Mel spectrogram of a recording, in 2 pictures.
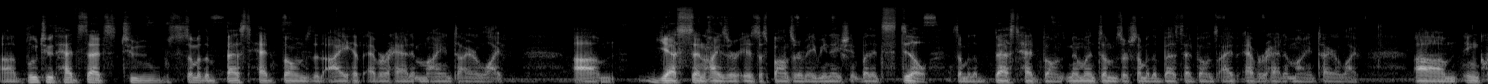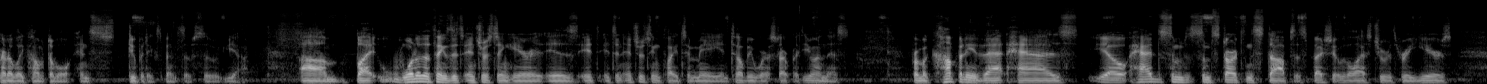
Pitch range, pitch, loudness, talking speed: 75-95 Hz, 85 Hz, -30 LUFS, 210 wpm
